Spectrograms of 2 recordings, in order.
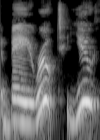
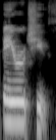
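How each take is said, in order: First: The t and y are said separately. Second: The t and y merge into ch. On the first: The speaker calls it wrong. "I did not say Beirut youth" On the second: The speaker calls it right. "I said Beirut youth ... it became Beirut youth in connected speech"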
